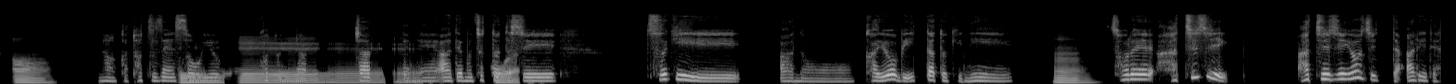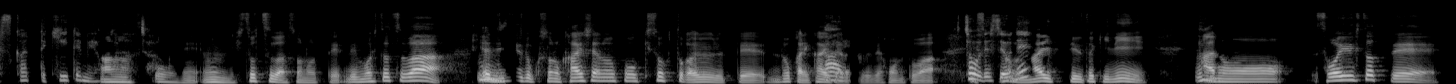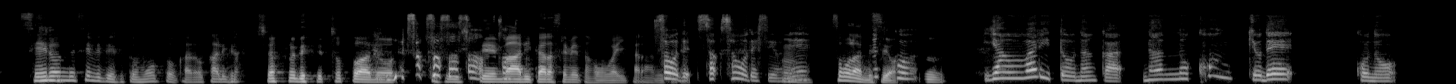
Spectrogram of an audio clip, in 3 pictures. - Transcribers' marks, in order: drawn out: "ええ"; tapping; laughing while speaking: "かろかりがりしちゃうので"; giggle
- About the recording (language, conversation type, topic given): Japanese, advice, リモート勤務や柔軟な働き方について会社とどのように調整すればよいですか？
